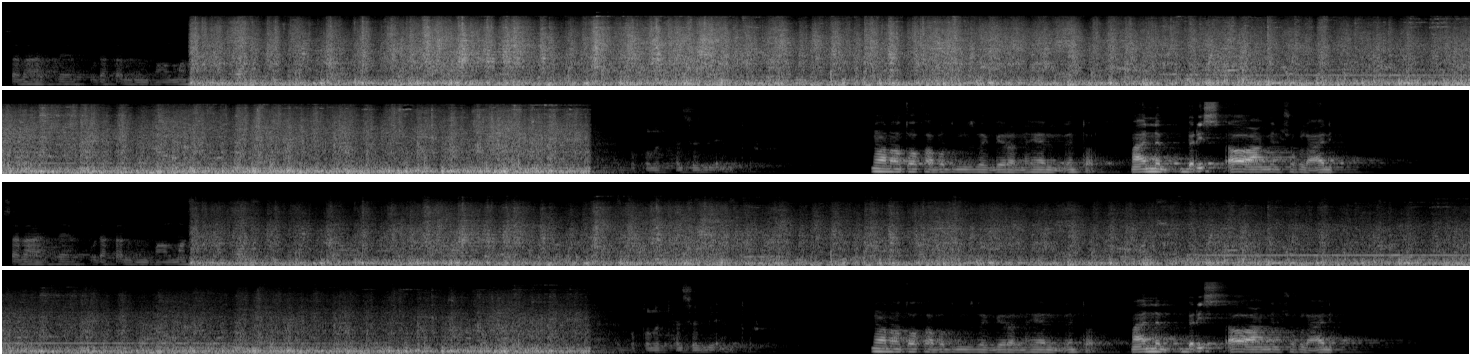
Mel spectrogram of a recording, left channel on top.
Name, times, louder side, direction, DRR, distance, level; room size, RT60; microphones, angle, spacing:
voice 1, 0.0-2.5 3.3-7.7 8.3-10.1 10.8-15.2 16.0-22.3, right 1 dB, 30° right, 4 dB, 2.5 m, -47 dB
sound 1, 1.9-20.6, left 6 dB, 80° left, 0.6 m, -29 dB
Wind instrument woodwind instrument, 11.8-18.4, equal, 5° right, 3.6 m, -45 dB
voice 2, 23.4-25.6 26.0-28.0, left 3 dB, 25° left, 9 dB, 0.8 m, -32 dB
30.0 x 14.5 x 8.0 m, 1.5 s
head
